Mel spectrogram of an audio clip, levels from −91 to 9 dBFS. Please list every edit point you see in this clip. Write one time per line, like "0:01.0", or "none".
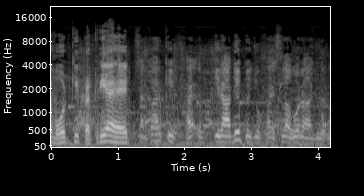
0:01.2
